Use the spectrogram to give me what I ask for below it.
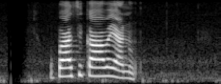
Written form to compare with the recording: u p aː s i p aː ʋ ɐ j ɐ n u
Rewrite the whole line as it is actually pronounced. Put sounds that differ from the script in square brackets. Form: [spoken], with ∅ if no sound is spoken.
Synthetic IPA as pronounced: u p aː s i [k] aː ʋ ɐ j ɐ n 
